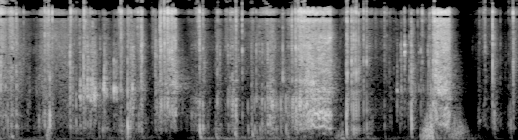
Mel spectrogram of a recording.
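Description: Packing tape pulled off a handheld tape dispenser gun and run across a cardboard box, in several rasping strips, the longest about four seconds in. Light taps and rustles of the box flaps being pressed shut come first.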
